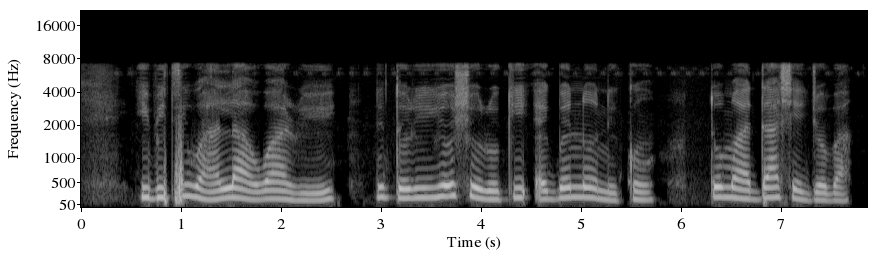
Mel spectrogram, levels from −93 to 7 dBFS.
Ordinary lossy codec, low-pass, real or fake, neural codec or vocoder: none; 7.2 kHz; real; none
